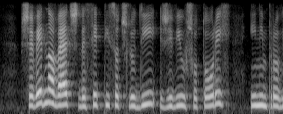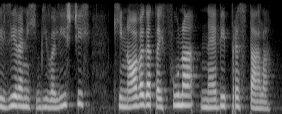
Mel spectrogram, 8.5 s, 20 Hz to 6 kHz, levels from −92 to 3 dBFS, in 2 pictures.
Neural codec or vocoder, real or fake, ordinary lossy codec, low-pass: none; real; none; 5.4 kHz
